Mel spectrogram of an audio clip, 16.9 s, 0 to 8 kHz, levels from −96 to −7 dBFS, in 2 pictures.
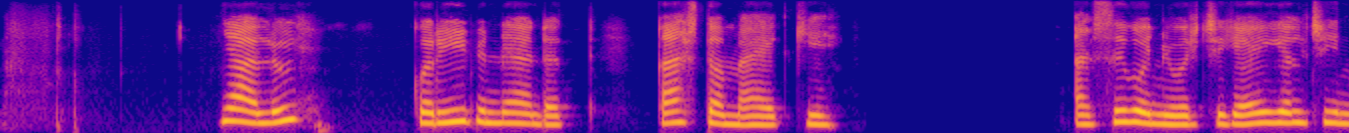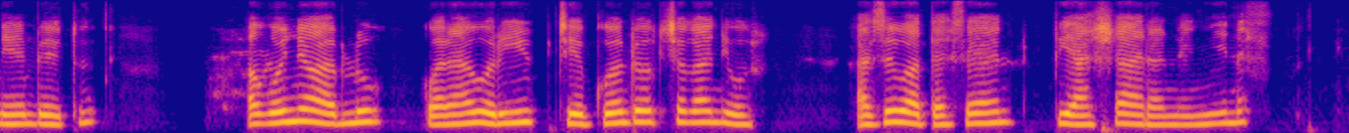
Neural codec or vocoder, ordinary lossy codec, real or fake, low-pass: codec, 16 kHz, 2 kbps, FunCodec, trained on Chinese and English, 25 frames a second; none; fake; none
